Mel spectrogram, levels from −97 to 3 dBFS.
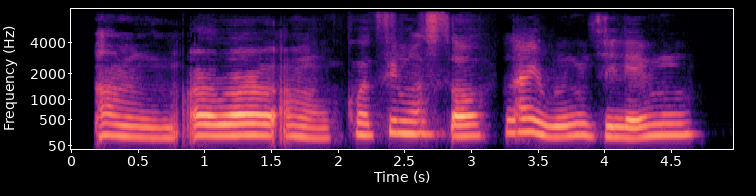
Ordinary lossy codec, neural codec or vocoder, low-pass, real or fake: AAC, 32 kbps; codec, 16 kHz, 1 kbps, FunCodec, trained on Chinese and English, 50 frames a second; 7.2 kHz; fake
